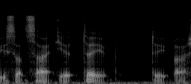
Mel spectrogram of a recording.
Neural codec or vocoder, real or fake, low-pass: autoencoder, 22.05 kHz, a latent of 192 numbers a frame, VITS, trained on many speakers; fake; 9.9 kHz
